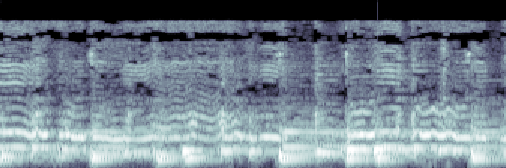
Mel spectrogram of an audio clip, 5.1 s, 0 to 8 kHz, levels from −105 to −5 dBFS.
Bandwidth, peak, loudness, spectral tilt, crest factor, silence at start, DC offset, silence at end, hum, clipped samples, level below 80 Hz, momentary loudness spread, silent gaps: 5.8 kHz; 0 dBFS; -13 LUFS; -11.5 dB/octave; 12 dB; 0 s; under 0.1%; 0 s; none; under 0.1%; -42 dBFS; 6 LU; none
